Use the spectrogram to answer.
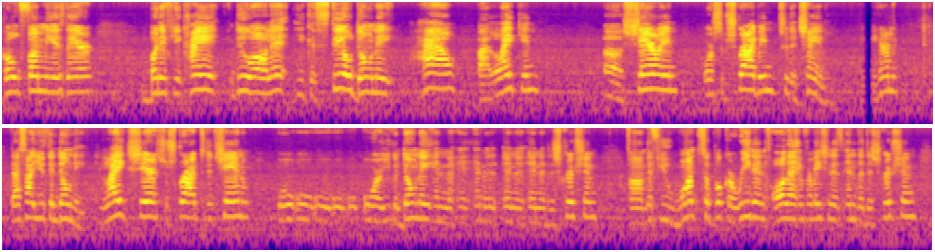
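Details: Adult woman with stuttering who had speech therapy for it in high school.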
